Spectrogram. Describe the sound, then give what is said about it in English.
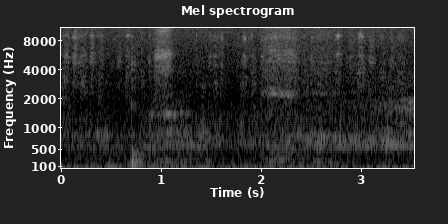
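Handwriting: faint, soft scratching strokes with one brief tap near the start, very quiet and without speech. “I'm going to write exactly the same thing.”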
